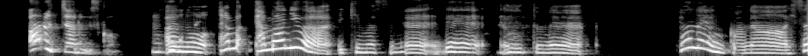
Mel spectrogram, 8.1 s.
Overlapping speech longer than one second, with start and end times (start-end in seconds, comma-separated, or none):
none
